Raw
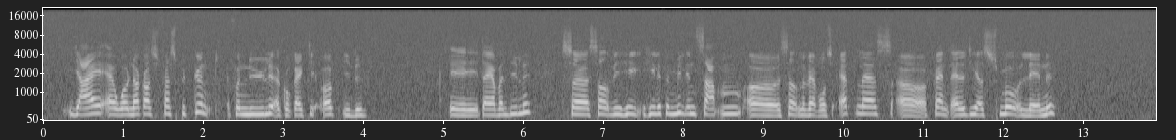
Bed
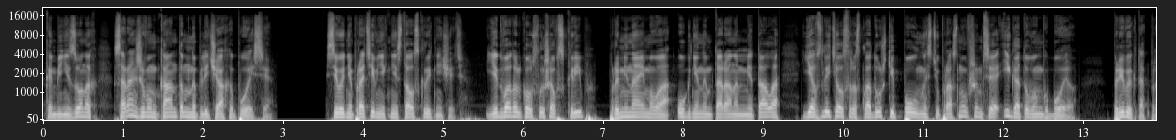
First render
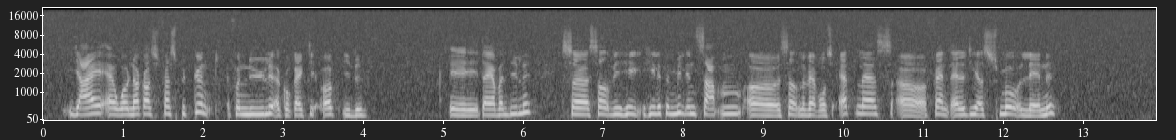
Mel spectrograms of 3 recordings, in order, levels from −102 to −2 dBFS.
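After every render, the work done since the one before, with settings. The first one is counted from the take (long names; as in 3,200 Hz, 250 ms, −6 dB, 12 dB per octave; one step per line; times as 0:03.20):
broadband denoise 9 dB, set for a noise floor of −41 dBFS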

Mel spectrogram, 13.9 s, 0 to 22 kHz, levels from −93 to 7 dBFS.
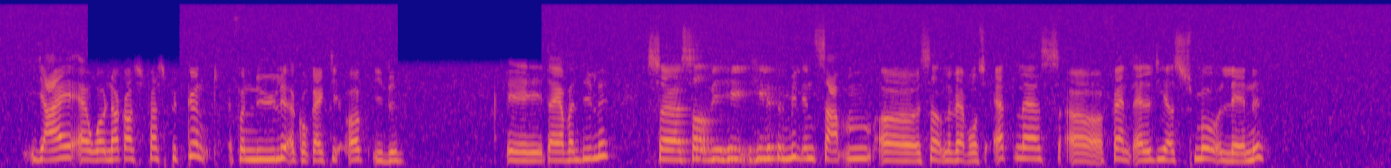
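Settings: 0:00.88–0:01.81: elliptic low-pass filter 4,000 Hz
0:03.98–0:05.43: Butterworth low-pass 4,300 Hz 96 dB per octave
0:06.71–0:07.85: flutter between parallel walls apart 6.4 metres, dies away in 0.32 s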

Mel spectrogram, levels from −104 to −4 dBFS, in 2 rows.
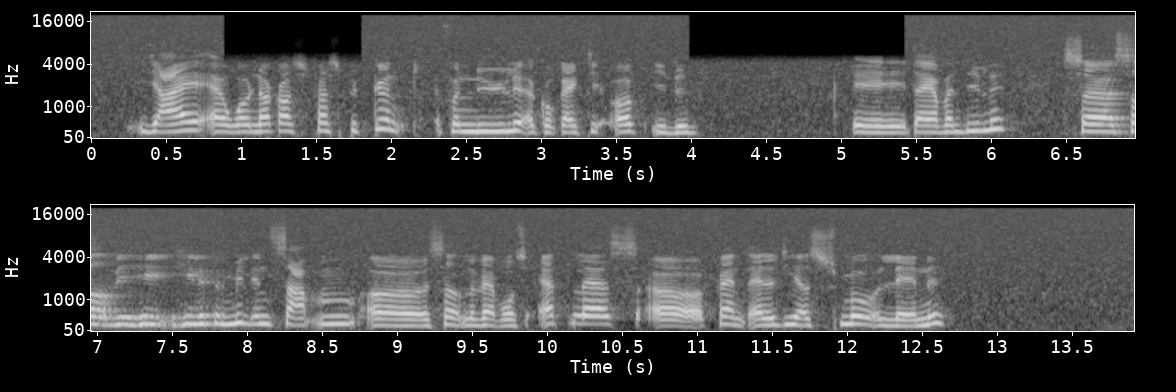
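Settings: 0:10.18–0:11.12: low shelf with overshoot 340 Hz −6.5 dB, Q 3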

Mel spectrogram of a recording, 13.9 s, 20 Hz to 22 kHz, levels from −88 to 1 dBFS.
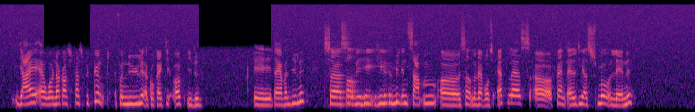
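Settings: high-pass filter 180 Hz 24 dB per octave
high-shelf EQ 3,900 Hz +6 dB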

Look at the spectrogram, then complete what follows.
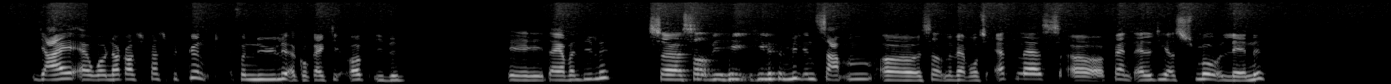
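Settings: spectral dynamics exaggerated over time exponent 1.5
multiband upward and downward expander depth 100%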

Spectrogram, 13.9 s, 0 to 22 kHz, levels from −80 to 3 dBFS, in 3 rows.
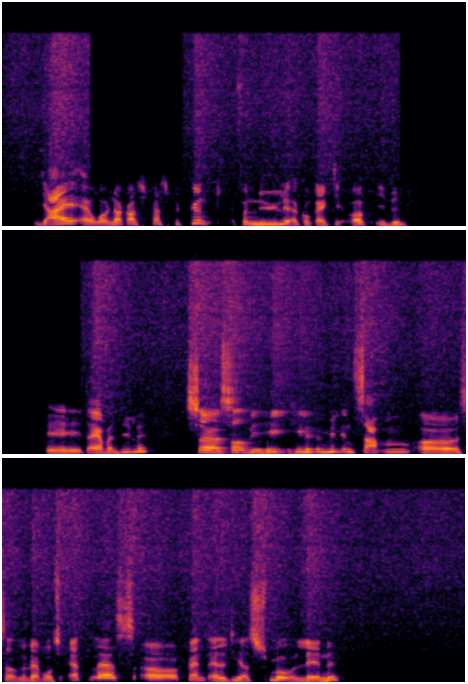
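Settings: level +7.5 dB
brickwall limiter −1 dBFS, peak gain reduction 1.5 dB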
